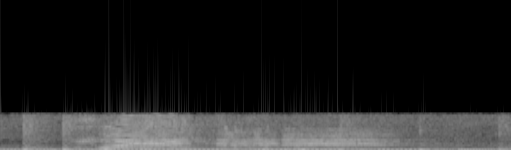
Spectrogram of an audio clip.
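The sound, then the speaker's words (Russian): A person lets out a couple of high, excited squeals of joy after putting on a pair of boots, swooping up and down in pitch, over a steady low background hum. “Я раздумывать долго не стал, я напялил эти ботинки и от радости, как свин, завизжал.”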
